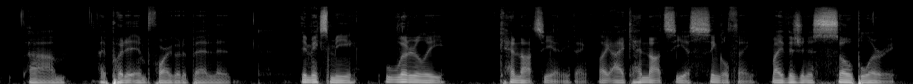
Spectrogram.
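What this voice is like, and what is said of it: Slightly sick-sounding voice. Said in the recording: “I'm still slightly sick. I'm not feeling great. You can probably tell by my voice.”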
